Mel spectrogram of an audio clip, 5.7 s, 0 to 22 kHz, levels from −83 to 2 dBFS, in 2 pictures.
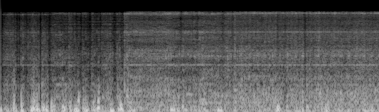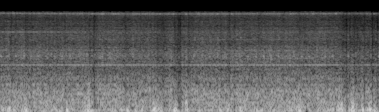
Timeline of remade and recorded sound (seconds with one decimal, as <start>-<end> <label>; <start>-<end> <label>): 0.0-0.4 recorded; 0.4-1.8 remade; 1.8-5.7 recorded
